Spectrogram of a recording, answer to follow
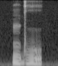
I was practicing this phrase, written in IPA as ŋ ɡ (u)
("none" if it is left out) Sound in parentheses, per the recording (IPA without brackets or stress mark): u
